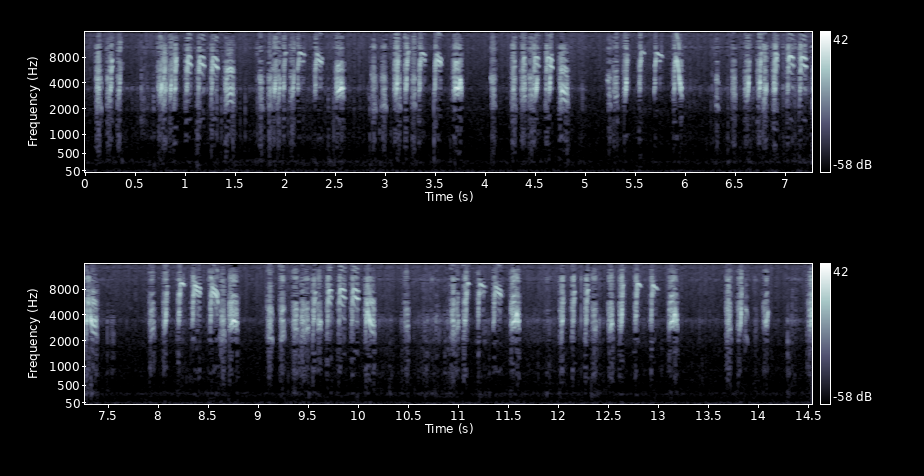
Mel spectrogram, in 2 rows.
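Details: A brood of seven blue tit chicks crowded in a nest box, all fledging on 24 June 2022; long, almost continuous bouts of hissing, buzzy high chirping with short gaps.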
